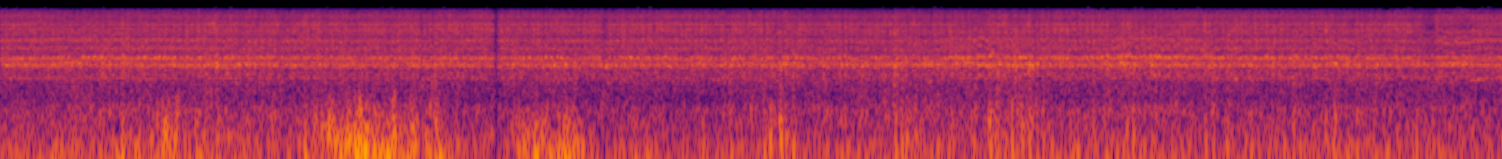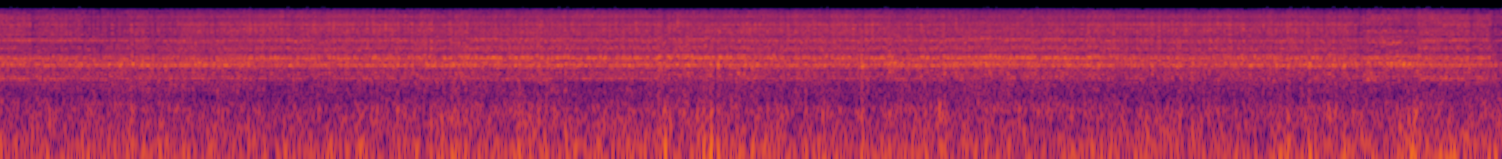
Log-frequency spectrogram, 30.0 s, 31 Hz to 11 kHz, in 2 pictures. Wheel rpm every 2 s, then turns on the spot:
160, 160, 160, 160, 160, 160, 160, 160, 160, 160, 170, 170, 160, 160, 160.
none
